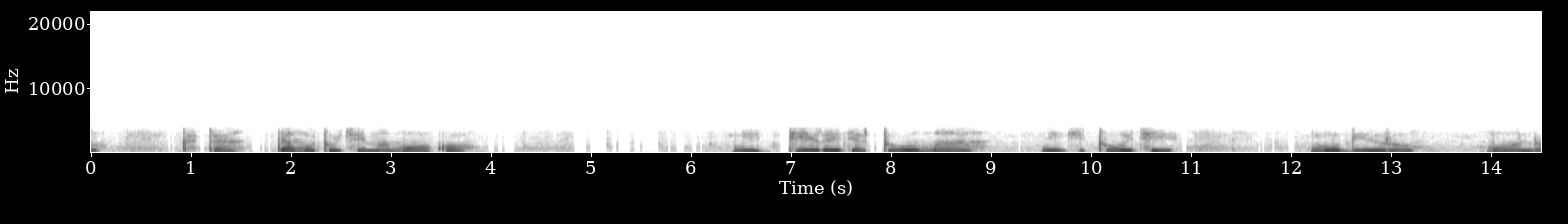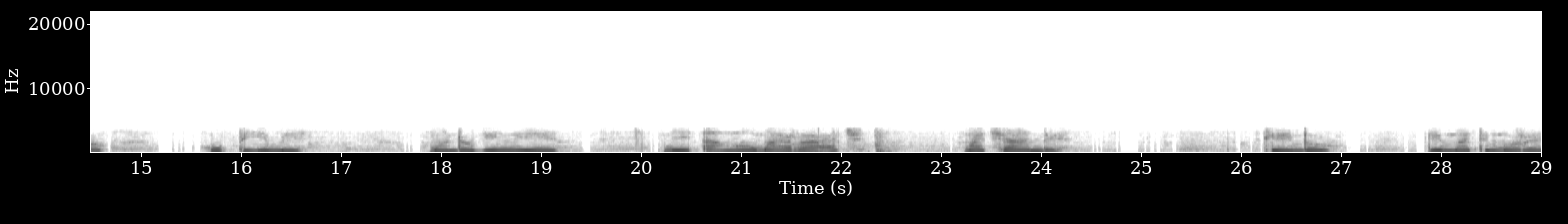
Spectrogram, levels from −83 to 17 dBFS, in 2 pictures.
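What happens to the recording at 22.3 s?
At 22.3 s the speech is muffled and gargly, with a thin, boxy tone and nothing above about 3.6 kHz. That isn't a moment-specific event. It's the RealAudio 14.4 codec damage that runs through the whole clip. The heavy coding artefacts and the band limited to roughly 300 Hz to 3.4 kHz point to RealAudio 1 at around 8 kbit/s. That rate forces the encoder to discard high frequencies and crudely model what remains.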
